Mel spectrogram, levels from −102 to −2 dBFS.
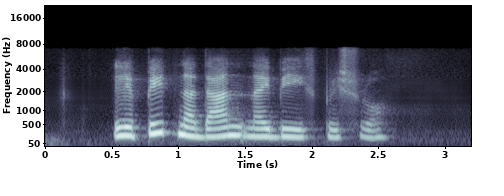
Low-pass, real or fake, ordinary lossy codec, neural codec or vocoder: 7.2 kHz; fake; none; codec, 24 kHz, 0.5 kbps, DualCodec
